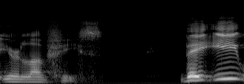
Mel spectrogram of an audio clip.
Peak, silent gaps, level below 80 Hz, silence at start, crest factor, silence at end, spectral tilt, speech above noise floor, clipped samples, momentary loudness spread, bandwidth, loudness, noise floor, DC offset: -6 dBFS; none; -72 dBFS; 0 s; 20 dB; 0 s; -4.5 dB/octave; 44 dB; under 0.1%; 23 LU; 9.6 kHz; -23 LUFS; -68 dBFS; under 0.1%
